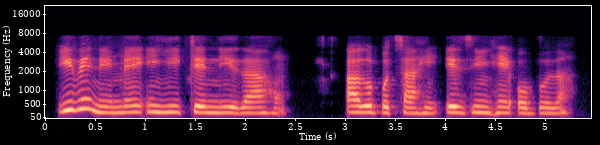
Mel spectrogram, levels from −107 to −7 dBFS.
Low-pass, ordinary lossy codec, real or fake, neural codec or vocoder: 7.2 kHz; AAC, 48 kbps; fake; codec, 16 kHz, 0.8 kbps, ZipCodec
